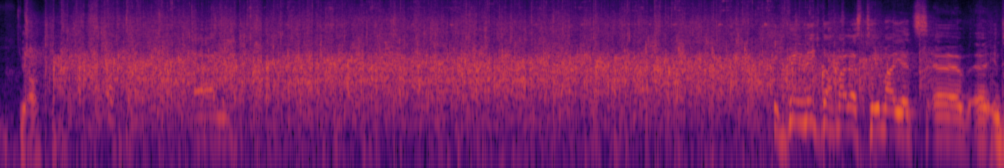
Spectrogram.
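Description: A studio audience applauds loudly.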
